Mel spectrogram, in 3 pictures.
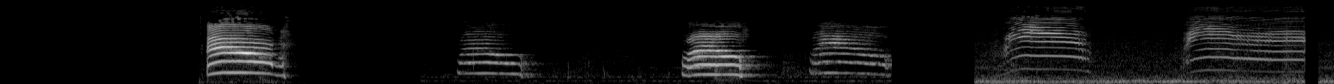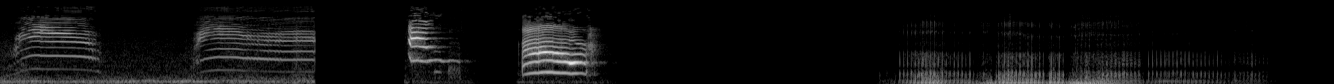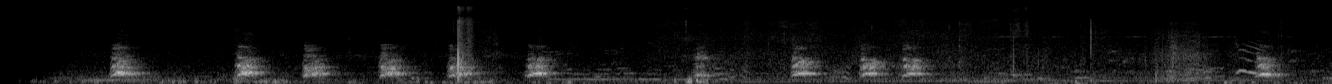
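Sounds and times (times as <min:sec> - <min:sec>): cat meowing: 0:02.0 - 0:03.0, 0:04.6 - 0:05.4, 0:06.8 - 0:08.9, 0:10.0 - 0:10.9, 0:11.8 - 0:14.4, 0:15.2 - 0:16.5, 0:17.4 - 0:18.0, 0:18.6 - 0:19.4
cat purring: 0:22.2 - 0:26.1.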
